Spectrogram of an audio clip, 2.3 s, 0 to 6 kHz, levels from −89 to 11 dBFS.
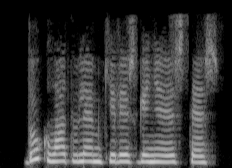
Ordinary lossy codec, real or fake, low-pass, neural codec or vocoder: AAC, 32 kbps; real; 5.4 kHz; none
